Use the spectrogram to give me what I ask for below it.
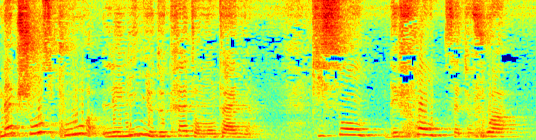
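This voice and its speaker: Pitch swings very widely in this clip, which carries audible room echo and noticeable background noise. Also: woman. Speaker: philosophy festival speaker. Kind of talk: lecture. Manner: hesitant, many fillers.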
